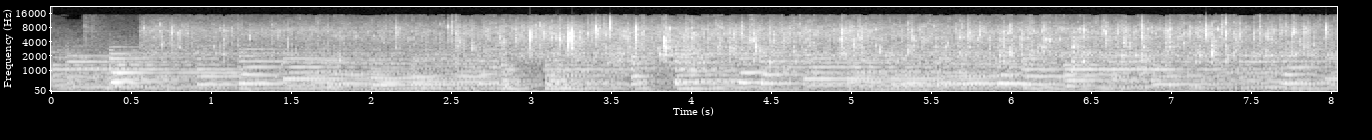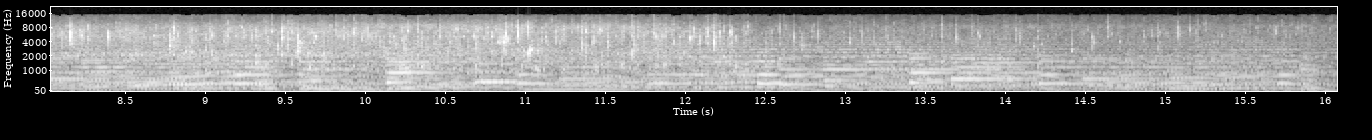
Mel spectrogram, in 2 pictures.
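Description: Water running steadily from a washbasin tap, a continuous hiss, over soft background music with sustained notes.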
